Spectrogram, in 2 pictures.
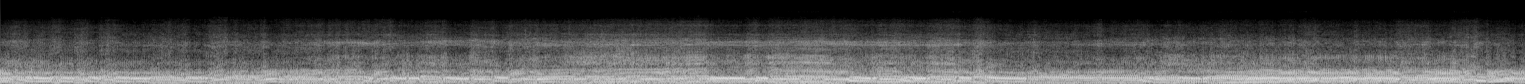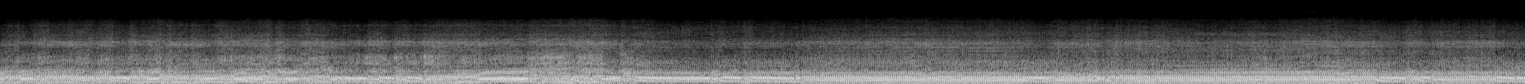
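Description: Yamaha WR250F four-stroke single-cylinder dirt-bike engine under way on a trail, its revs repeatedly rising and falling, steadier for a few seconds after the middle.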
